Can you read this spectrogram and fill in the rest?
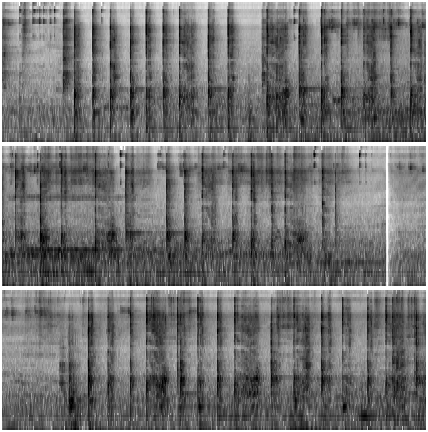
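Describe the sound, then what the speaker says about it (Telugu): Cashew nuts frying in two tablespoons of ghee in a pan, stirred with a utensil that scrapes and clinks against the metal in a steady, fast rhythm over a continuous sizzle, close and loud throughout. "జీడిపప్పుని ఫ్రై చేసుకుందాం."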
